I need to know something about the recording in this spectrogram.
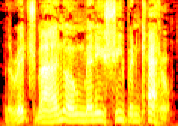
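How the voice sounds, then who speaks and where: A man's voice: fairly high pitch, expressive, normal speed, a bit bright, dry recording, studio quality. An actor playing a solemn, principled man of ancient Israel in a dramatized audio Bible, earnest and declamatory. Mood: solemn storytelling.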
